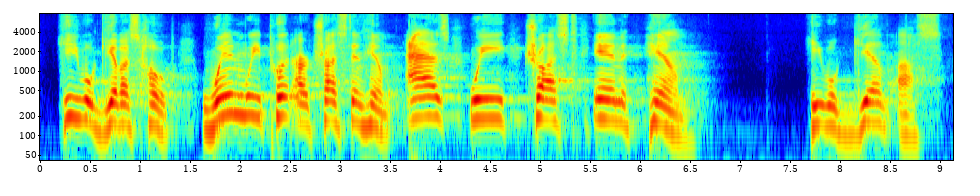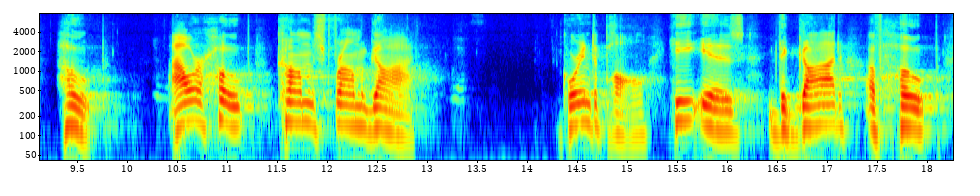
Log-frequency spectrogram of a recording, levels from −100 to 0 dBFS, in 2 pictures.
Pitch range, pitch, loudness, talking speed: 135-175 Hz, 150 Hz, -19 LUFS, 120 wpm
